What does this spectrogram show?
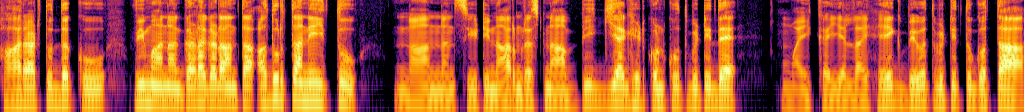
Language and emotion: Kannada, fearful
